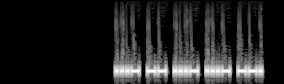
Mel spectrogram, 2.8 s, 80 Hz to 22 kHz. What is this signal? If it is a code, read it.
Morse code, heard as a keyed tone, about 44 wpm, 690 Hz. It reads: VMVVG
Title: Code Groups - 5 Letters - 45wpm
